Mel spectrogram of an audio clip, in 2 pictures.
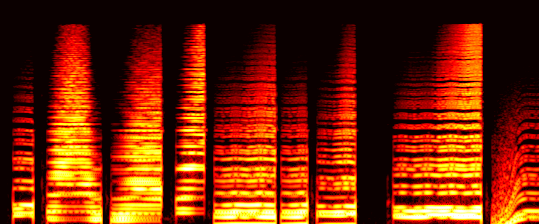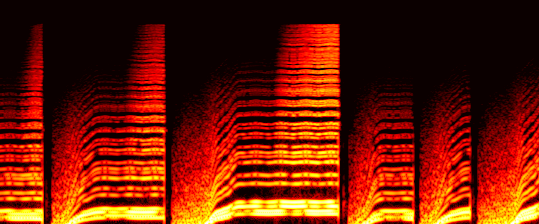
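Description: Synthesizer sounds from a Maschine sampler kit played one after another: a run of short pitched stabs in the first few seconds, then longer notes about a second apart, each starting with a rising pitch sweep.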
